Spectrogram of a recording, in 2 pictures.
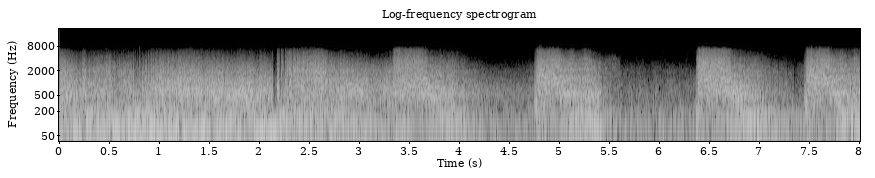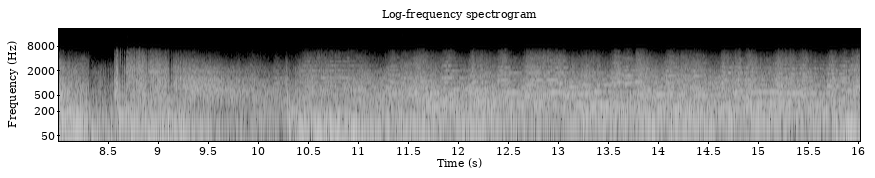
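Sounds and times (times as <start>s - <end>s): heavy gun blasts: 0.0s - 5.7s, 6.4s - 11.2s.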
